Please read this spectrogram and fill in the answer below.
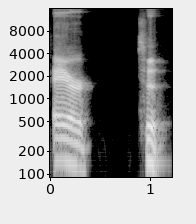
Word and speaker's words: Peart: It is, I think it's Pear to trying to pronounce it right these days. Pear with a T.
